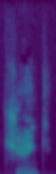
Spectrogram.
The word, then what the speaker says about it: Cenk: You're going to keep the name Jenk Huger." And and the Jenk is spelled with a C in the beginning.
